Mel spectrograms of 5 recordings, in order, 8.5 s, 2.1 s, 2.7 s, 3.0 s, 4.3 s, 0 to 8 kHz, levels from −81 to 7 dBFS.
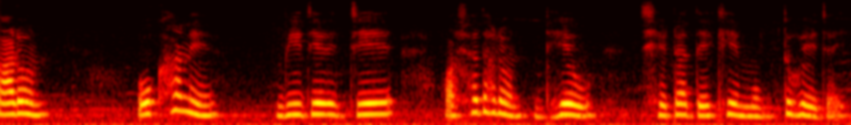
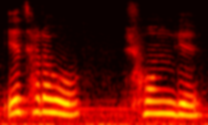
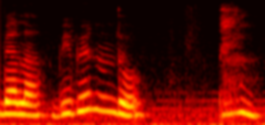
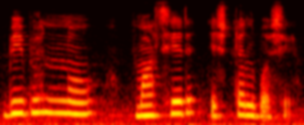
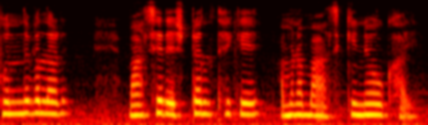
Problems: background sounds at intervals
